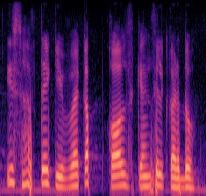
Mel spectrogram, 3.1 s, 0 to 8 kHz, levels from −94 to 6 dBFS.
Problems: constant background noise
